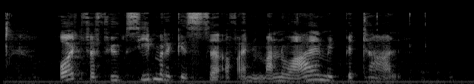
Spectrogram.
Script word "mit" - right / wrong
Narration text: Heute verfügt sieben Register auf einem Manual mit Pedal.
right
